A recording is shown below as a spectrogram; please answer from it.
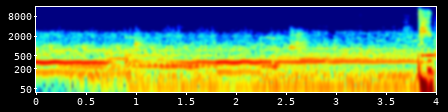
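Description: Hip-hop beat intro: a sustained, slightly wavering melodic sample over a low drone, with no drums. Near the end the drums hit and a rapped vocal comes in.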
